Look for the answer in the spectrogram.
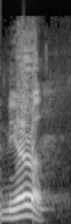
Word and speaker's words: mural: Did I say it right? – A mural. – Muriel, that's what I said.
